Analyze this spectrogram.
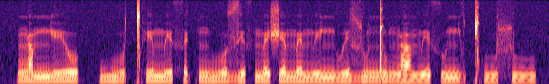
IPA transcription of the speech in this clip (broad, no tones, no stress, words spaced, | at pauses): ŋamɲeo̯ | βuo̯ǀʰemeθɛk ŋuo̯ zɪθmɛʃɛmɛ meɲue̯ ɮuŋ͡ǃuŋa meθuɲɪo̯ ǀʰu ɬu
